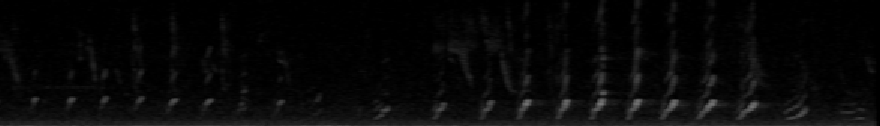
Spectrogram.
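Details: Campo Flicker (Colaptes campestris) recorded in the wild in Brazil, giving a rapid series of sharp, downslurred notes around two per second, louder and more insistent in the second half, over soft background hiss.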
